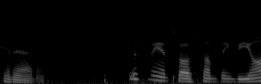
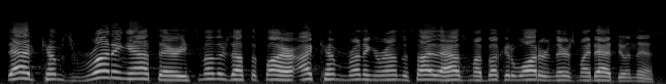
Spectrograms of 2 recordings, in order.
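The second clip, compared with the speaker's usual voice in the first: loud, animated preacher's story; preaching storytelling; 7 semitones higher, 16 dB louder than usual. Acted. Pastor telling his congregation a loud boyhood story. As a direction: tell it big from the pulpit.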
